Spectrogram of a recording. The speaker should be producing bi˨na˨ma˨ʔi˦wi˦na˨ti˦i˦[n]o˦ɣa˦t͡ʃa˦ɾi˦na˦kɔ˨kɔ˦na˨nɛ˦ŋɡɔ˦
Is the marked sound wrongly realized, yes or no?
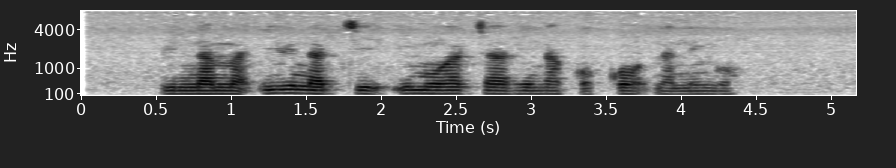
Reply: yes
